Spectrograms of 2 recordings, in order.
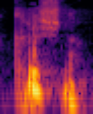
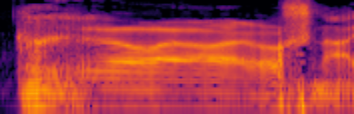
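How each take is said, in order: First: The R sound is light and short. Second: The R sound is heavy and strong. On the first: The speaker calls it right. "just like that" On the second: The speaker calls it wrong. "Like the Germans always put too much R"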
